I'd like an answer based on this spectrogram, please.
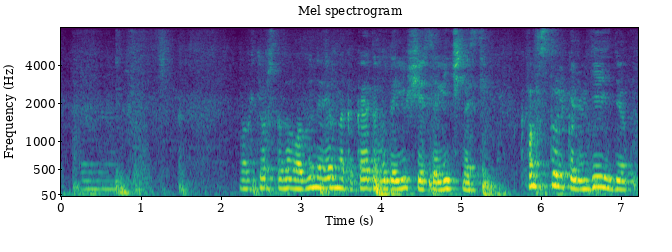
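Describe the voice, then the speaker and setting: A woman's very deep, low voice at a very slow pace with fairly even intonation, in audible room echo. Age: 60s. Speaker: cancer survivor attending art class. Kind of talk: casual chat.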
